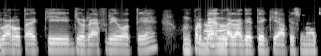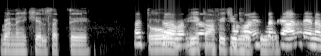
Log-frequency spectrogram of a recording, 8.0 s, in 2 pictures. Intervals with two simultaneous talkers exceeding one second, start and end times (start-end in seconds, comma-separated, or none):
5.8-7.5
